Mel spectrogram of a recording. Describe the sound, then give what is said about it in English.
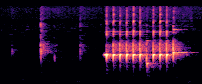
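An electronic outgoing phone call tone as someone calls a friend: a few short soft blips, then a loud, rapidly pulsing ring lasting about a second, clear with no one talking. “called a buddy”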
